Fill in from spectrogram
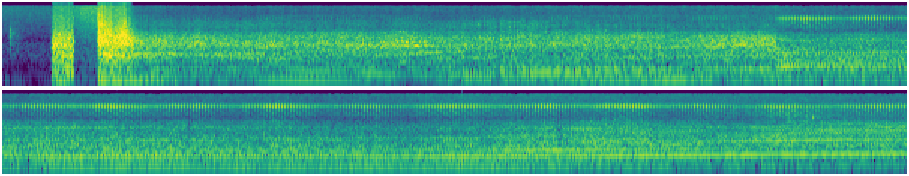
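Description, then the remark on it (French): A doctor starts a small white car: the engine cranks and catches with a quick burst, then settles into a steady, loud hum that rises in pitch as the car pulls away and keeps driving. No one speaks. “Le médecin entre dans la voiture et la met en route.”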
